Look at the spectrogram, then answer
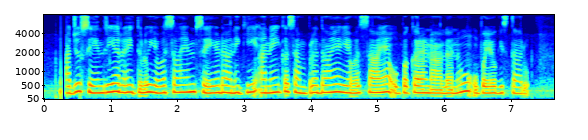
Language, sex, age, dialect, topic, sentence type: Telugu, female, 18-24, Telangana, agriculture, statement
